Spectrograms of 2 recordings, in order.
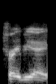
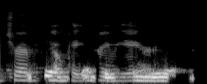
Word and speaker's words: Trevier: Trevier is how it's pronounced, actually. Okay, Trevier. Trevier. Trevier. Okay, it's kind of French.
